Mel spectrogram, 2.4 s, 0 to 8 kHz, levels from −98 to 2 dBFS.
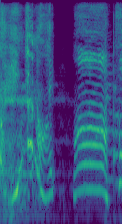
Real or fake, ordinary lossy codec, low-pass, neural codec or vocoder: fake; none; none; codec, 16 kHz, 4 kbps, FreqCodec, larger model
